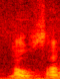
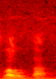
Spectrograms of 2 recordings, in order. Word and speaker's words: lautan: di kamus bahasa Indonesia enggak ada lausan itu enggak ada harus lautan ya semangat ya Waja ya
